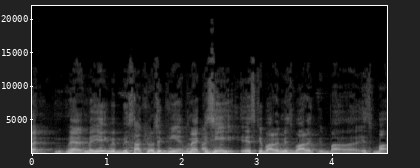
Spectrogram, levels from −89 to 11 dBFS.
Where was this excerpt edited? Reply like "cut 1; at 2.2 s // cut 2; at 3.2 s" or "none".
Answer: cut 1; at 2.0 s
